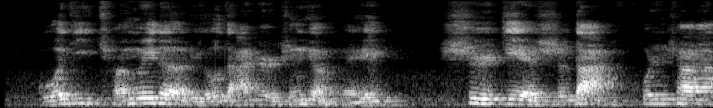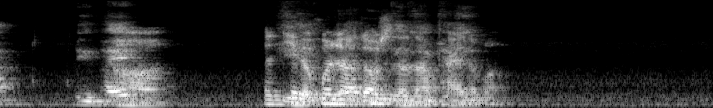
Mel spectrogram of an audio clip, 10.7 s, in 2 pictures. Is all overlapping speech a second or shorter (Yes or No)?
No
